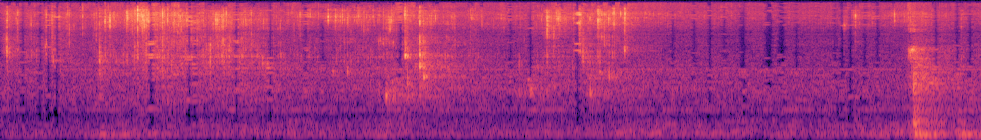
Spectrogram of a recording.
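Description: Warm water poured into a container, a quiet trickle with faint drips and splashes, ending in a slightly louder splash.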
